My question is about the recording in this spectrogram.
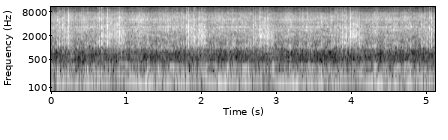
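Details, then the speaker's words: Triumph Tiger 90 350 motorcycle with electronic ignition after rebuild: revs surge up and down about once a second with ragged firing; incorrect ignition timing. "anyway strobed uh it was a bit it was a bit all over the place to be honest but anyway had a bit of a mess about um redid top dead center"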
